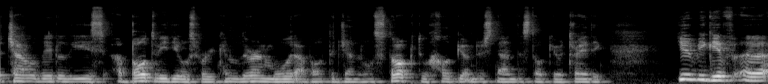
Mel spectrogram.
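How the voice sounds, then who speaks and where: A man from Norway with a Norwegian accent, speaking English as a second language while hosting a solo stock-market podcast in a halting way full of fillers. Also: on the high side, warm tone. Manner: halting, many uh fillers, loose non-native phrasing. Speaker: podcast host.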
